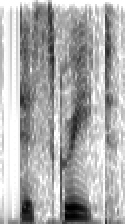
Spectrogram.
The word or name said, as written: discreet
